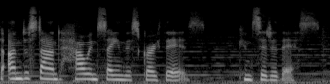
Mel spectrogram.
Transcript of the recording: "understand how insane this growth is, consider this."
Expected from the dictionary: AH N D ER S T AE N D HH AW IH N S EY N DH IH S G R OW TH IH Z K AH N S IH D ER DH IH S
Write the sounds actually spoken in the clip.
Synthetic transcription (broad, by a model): AH N D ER S T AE N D HH AW IH N S EY N DH IH S G R OW TH IH Z K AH N S IH D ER DH IH S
